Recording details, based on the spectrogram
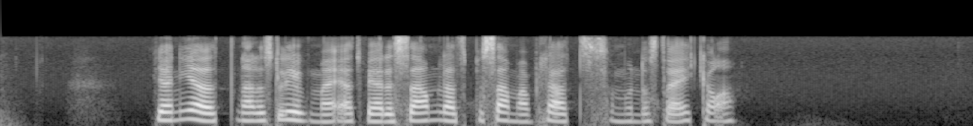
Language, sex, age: Swedish, female, 30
